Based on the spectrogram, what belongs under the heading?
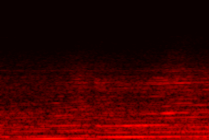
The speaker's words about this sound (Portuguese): Ok, vai passar outra moto.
